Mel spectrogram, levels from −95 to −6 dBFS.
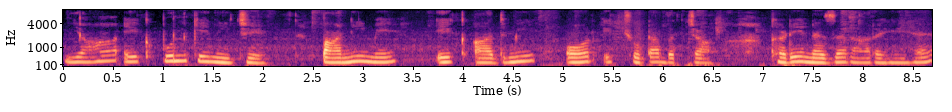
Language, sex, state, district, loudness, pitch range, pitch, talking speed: Hindi, female, Rajasthan, Bikaner, -22 LUFS, 195-220 Hz, 205 Hz, 125 wpm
